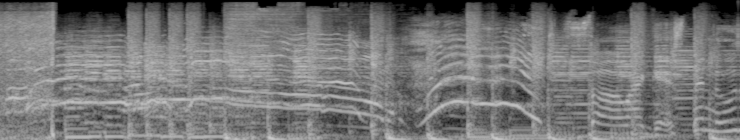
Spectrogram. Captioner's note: screaming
